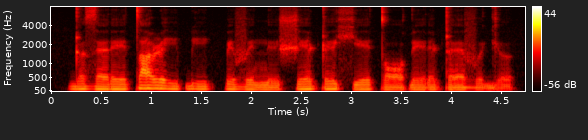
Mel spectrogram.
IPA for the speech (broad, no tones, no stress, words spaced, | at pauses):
ɖəzɛɾe taɭi ɓi k͡pɪvenɪ ʃe ʈɪ xʲe tɔ ɗeɾeʈɛ vɘɡʲə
